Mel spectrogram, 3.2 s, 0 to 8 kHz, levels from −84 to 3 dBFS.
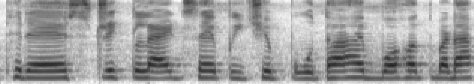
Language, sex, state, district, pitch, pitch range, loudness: Hindi, female, Uttar Pradesh, Varanasi, 240 Hz, 230-245 Hz, -17 LUFS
